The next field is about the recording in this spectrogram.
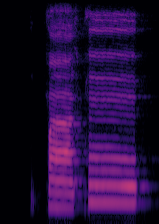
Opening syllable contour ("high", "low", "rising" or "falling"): low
